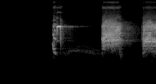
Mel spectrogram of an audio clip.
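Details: Sindhi tetar, the black francolin, kept as a quality bird: a thin sharp note with a trailing whistle, then two loud grating, buzzy bursts close together, with nothing else heard.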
